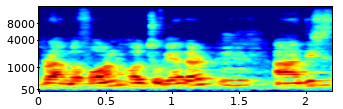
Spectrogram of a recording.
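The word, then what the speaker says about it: Brandoffon: My my vision for brands and my word is brand ofon and it's pronounced brand ofon all together.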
